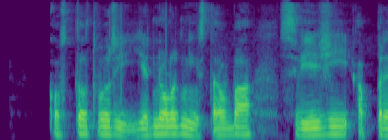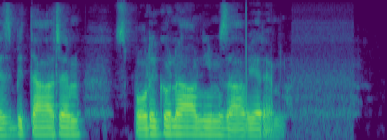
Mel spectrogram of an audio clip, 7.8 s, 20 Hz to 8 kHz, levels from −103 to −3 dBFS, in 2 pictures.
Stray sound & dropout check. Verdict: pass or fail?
pass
